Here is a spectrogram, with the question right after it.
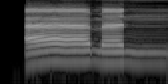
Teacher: Hamzah bertemu dengan alif yang Alif itu merupakan huruf mad jadi panjangnya dua harokat saja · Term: mad badal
